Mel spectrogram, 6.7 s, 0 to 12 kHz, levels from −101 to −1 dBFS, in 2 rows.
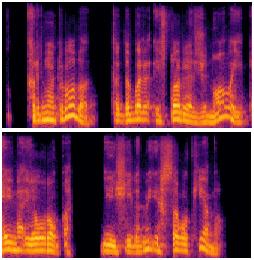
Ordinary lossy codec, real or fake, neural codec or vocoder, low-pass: Opus, 24 kbps; fake; codec, 24 kHz, 1 kbps, SNAC; 10.8 kHz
